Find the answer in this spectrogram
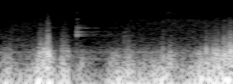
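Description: Wind buffeting the camera's microphone: a loud, uneven low rumble that swells and dips in gusts.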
